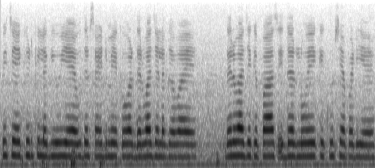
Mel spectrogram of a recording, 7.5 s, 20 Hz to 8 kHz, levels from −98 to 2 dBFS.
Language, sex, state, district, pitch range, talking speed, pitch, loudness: Hindi, female, Rajasthan, Barmer, 230-240 Hz, 190 wpm, 235 Hz, -15 LUFS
